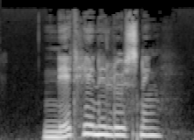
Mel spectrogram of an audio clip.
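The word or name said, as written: NETHINDELØSNING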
